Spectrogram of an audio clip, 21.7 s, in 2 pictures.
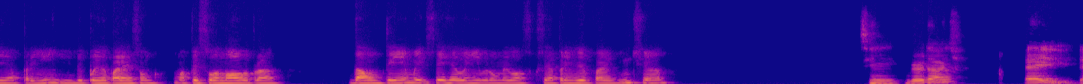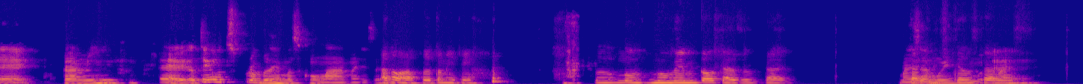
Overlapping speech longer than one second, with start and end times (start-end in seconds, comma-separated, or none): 19.9-21.1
